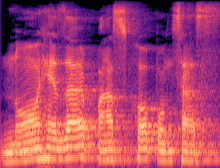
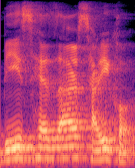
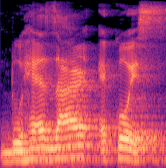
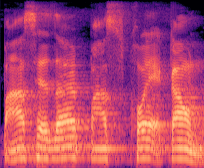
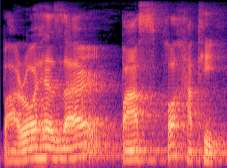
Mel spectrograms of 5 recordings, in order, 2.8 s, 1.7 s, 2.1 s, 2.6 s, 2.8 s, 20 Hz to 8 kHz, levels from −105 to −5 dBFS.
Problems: echo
